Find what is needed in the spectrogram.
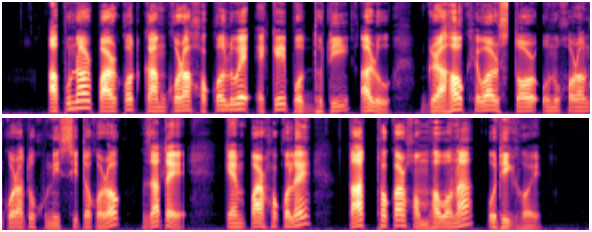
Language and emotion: Assamese, neutral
